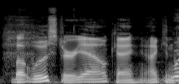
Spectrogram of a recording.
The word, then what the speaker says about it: Worcester: You've mispronounced it wrong a few times. It's Worcester. Very simply, Worcester.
